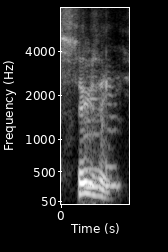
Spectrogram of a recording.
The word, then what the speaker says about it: Siouxsie: Susie. Versus, really? Susie and the Banshees. Yes, Susie.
